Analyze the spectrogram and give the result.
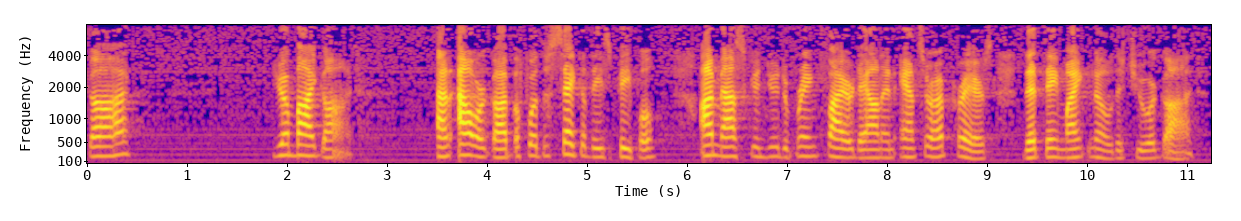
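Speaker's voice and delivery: mock composed and calm delivery. Retelling Elijah praying over the water-soaked sacrifice, acting out Elijah's calm voice. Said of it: "in his calm voice".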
